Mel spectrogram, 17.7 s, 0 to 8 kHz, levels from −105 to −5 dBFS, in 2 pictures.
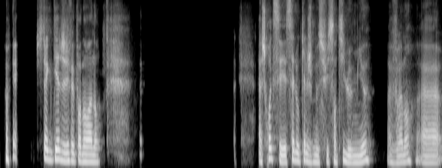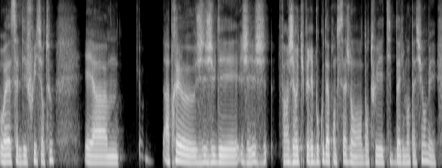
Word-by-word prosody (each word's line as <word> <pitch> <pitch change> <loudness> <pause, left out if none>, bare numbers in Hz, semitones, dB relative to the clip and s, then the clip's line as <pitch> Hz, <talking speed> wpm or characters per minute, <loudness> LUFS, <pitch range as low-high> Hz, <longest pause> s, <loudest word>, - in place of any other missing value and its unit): Ouais. - - 0 0.4
Chaque 170 -6 0
diète, 170 +1 +4
je 145 - +4
l'ai 140 - +3
fait 145 -1 +1
pendant 130 -1 +4
1 130 - +4
an. 125 0 -2 0.8
He - - -17 2.3
Bah, 130 - 0
je 130 - +5
crois 185 - +3
que 180 - -5
c'est 120 -2 +3
celle 155 +6 +1
auquel 140 +2 +1
je 120 -3 0
me 125 -1 -1
suis 120 +2 -1
senti 120 +5 -1
le 120 -5 +2
mieux. 120 +7 +1 0.4
Vraiment, 120 +4 -3 0.2
heu, 115 -1 0
ouais, 125 -2 +4
celle 120 -1 -1
des 120 0 -1
fruits, 140 +5 -2
surtout. 130 +5 -3 0.6
Et 125 - +1
hem, 110 -1 +2 0.9
après, 130 +4 +1
heu, 120 -5 +4
j'ai 115 +2 0
j'ai 120 +1 +3
eu - - -1
des 115 -1 +2
j'ai 120 -1 0
j'ai 120 +3 -1 0.2
enfin, 125 - -3
j'ai 125 +1 +5
récupéré 125 +1 +1
beaucoup 125 +4 -2
d'apprentissage 130 0 -1
dans 110 -2 -1
dans 110 0 -4
tous 120 - -5
les 120 -1 0
types 120 0 -10
d'alimentation. 115 +4 -2
Mais, 115 -5 -4
125 Hz, 175 wpm, -23 LUFS, 115-130 Hz, 2.3 s, je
